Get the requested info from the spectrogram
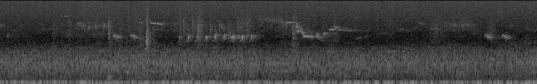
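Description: Small birds chirping in short calls, with a rapid trill about two and a half seconds in, over a steady low rumble.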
